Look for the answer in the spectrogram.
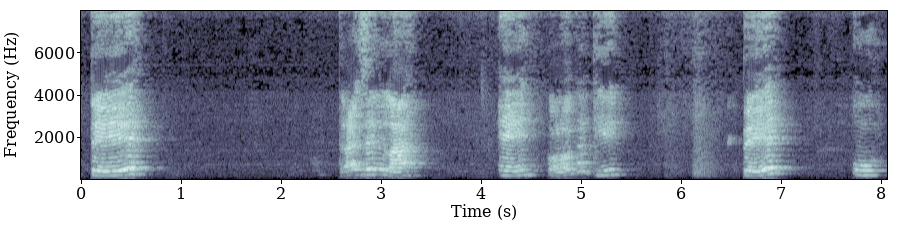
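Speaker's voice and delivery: "T", "P", "U" said one by one, loud and separate; sounds spelled out. Shown as a demonstration. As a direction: call out each sound alone. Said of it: "o T você fala".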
